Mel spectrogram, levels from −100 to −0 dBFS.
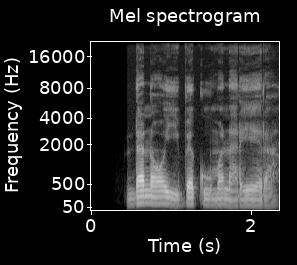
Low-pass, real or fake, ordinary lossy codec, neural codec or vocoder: none; fake; none; vocoder, 44.1 kHz, 128 mel bands every 256 samples, BigVGAN v2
